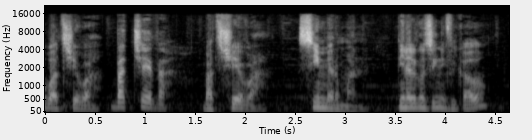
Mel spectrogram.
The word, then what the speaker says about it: Bathsheba: ¿Sí es correcta la pronunciación? Muy bien. ¿Bathsheba o Bathsheba? Bathsheba.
